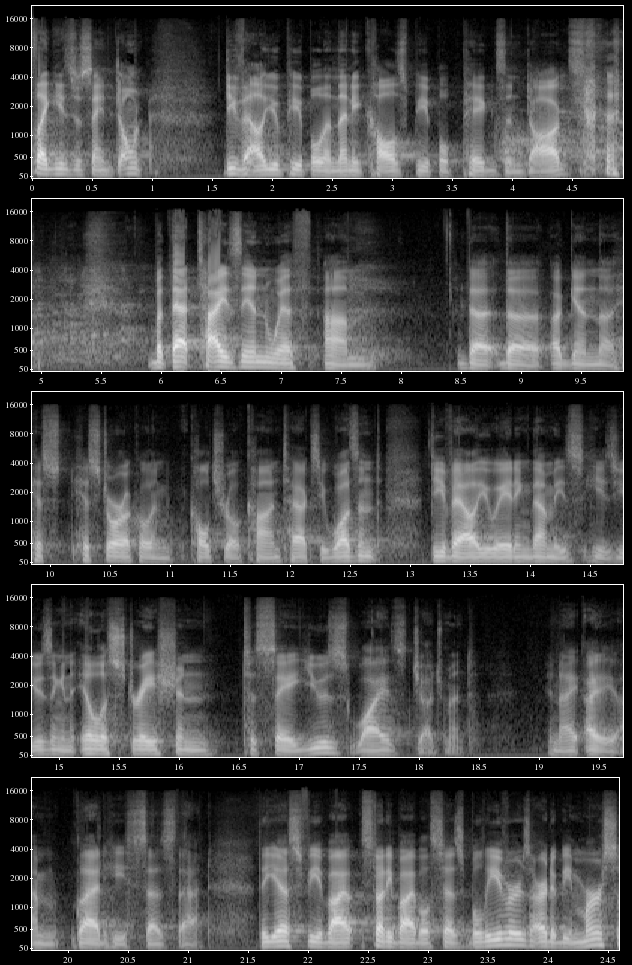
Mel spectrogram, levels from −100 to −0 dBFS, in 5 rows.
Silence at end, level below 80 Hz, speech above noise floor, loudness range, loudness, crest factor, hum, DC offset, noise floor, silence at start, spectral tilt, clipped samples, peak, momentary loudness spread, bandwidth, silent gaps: 0 s; -58 dBFS; 41 dB; 9 LU; -23 LUFS; 22 dB; none; under 0.1%; -64 dBFS; 0 s; -5 dB/octave; under 0.1%; -2 dBFS; 16 LU; 16.5 kHz; none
